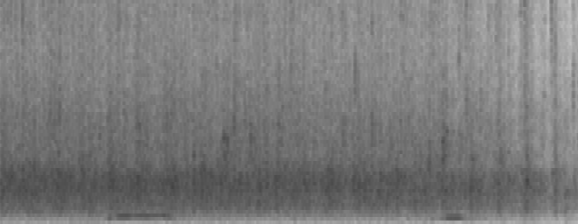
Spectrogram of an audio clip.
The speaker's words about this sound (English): Don't make Lovely clap alone. Let everybody clap.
